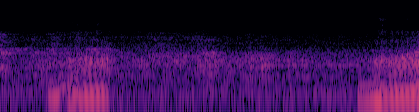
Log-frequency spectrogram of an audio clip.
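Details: Sleeping Shih Tzu snoring: two low, nasal, droning snores, one near the start and one at the end, separated by quiet breathing, with faint background hiss.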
